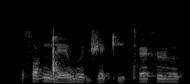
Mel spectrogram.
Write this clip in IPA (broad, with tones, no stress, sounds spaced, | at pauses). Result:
sˤ ʊ˧˥ ŋ͡ǃ ɛ˩˧ w ʊ˩ d͡ʒ ɛ˩ kʼ i˩˧ tʼ œ˥ x ɹ ʊ˥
